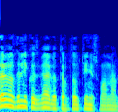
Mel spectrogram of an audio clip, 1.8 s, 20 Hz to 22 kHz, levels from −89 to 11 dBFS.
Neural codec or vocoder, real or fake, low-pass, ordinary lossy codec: none; real; 7.2 kHz; MP3, 32 kbps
